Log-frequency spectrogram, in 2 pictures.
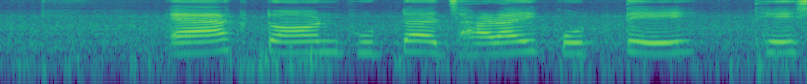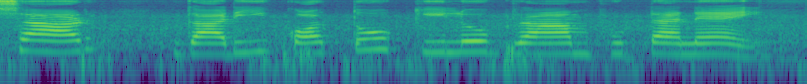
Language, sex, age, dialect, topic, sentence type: Bengali, female, 18-24, Northern/Varendri, agriculture, question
